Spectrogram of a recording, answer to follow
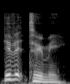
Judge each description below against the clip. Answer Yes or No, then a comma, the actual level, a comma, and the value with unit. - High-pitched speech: No, medium, 150 Hz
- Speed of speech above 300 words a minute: Yes, fast, 340 wpm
